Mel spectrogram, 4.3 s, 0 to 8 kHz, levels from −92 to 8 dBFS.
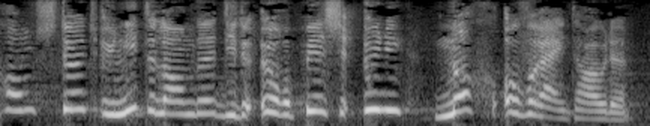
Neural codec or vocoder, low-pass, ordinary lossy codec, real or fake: none; none; none; real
